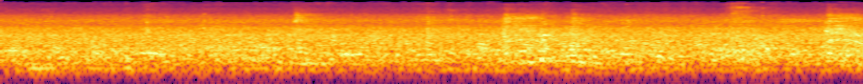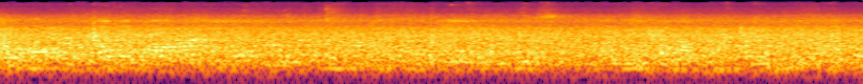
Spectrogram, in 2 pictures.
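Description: Steady, dense room noise with an indistinct murmur of voices.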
